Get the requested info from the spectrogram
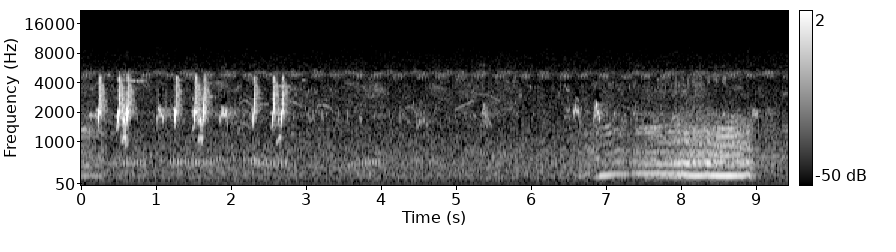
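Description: A quail gives sharp, bright chirping notes in quick pairs and triplets, then falls quiet; a low droning hum follows near the end.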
